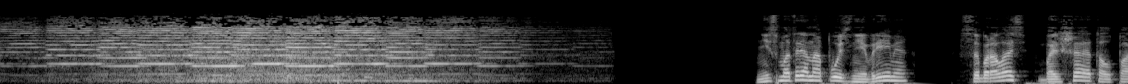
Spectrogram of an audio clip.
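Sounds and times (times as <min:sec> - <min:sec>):
ambulance siren wailing: 0:00.0 - 0:06.2
low vehicle rumble: 0:00.3 - 0:06.0
speech: 0:07.6 - 0:11.2.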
